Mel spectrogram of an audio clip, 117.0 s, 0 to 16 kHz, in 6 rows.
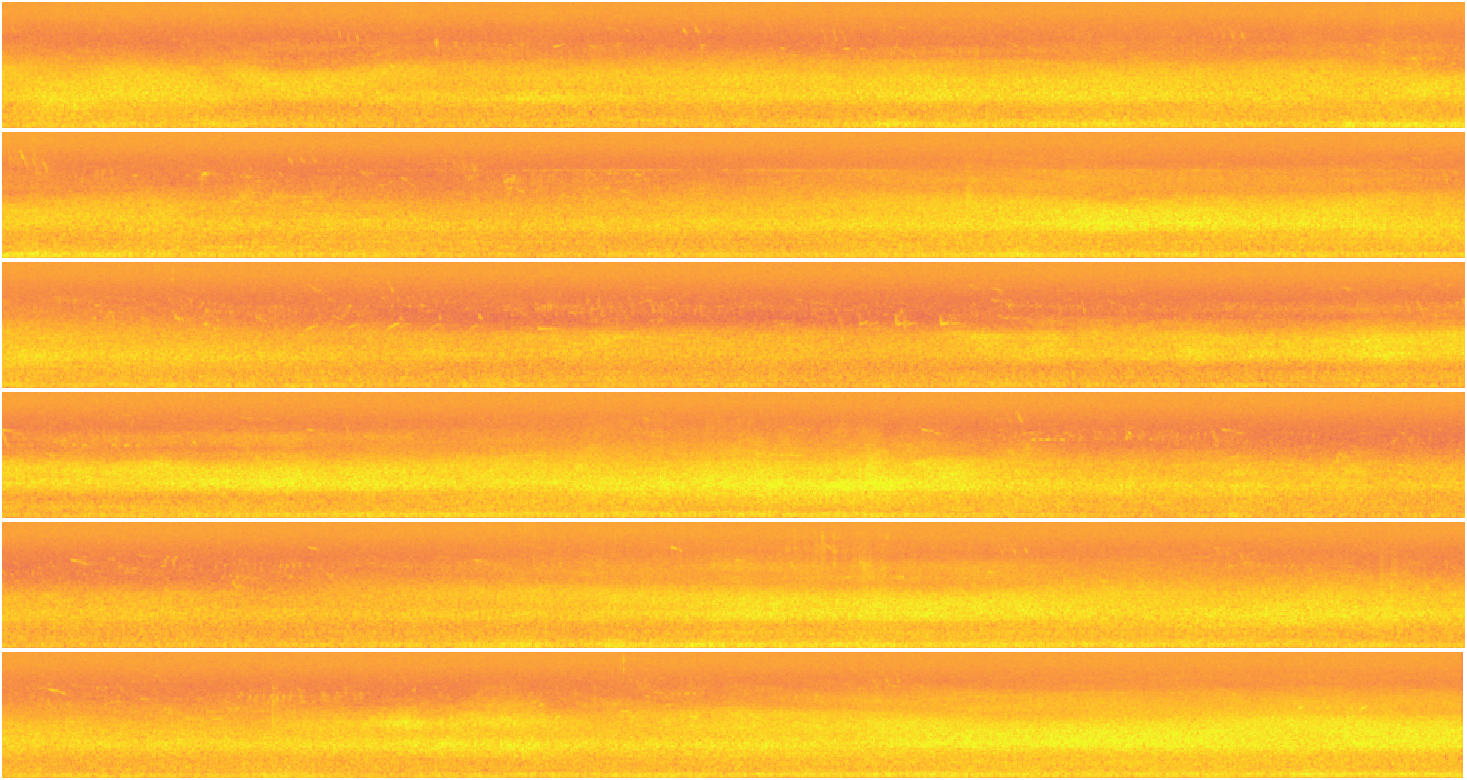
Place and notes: Contención Island Day 62 outer southwest - Walking to the sounds of Contención Island Day 62 Sunday March 7th
The Drive Moor Place Woodlands Woodlands Avenue Westfield Grandstand Road
Down the hill
down the wind
comes the traffic noise
From nowhere
golden plover lift
a skylark
and then the merlin
North East England, England, United Kingdom, 7 March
